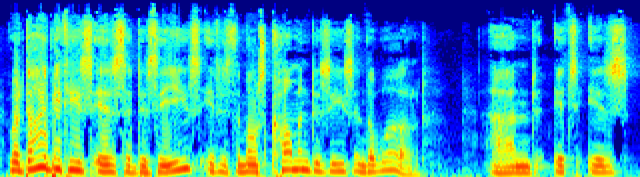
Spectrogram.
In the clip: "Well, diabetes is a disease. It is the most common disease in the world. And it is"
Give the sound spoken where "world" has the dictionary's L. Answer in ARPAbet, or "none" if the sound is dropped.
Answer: L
